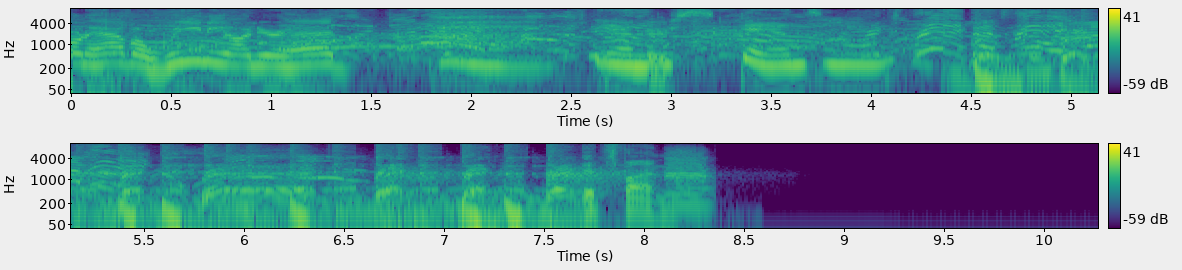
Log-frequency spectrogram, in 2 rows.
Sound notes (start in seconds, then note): 1.8 sigh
